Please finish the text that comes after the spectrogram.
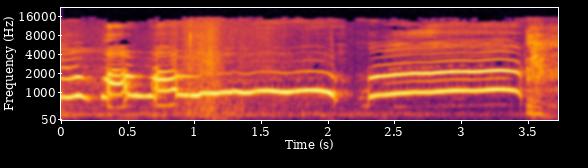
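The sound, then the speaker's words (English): A seven-and-a-half-month-old baby girl screeches loudly, a few choppy babbled syllables giving way to two long, high, sustained squeals separated by a short pause. “It's like it, it sounds like Animal from the Muppets had a baby.”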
